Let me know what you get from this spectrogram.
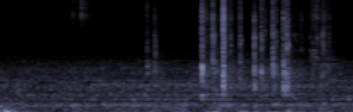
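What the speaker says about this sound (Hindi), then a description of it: "तो हम लिख लेते हैं यहाँ पे कमांड" Someone types a command on a computer keyboard to list the files in a directory: a quiet lead-in, then a quick burst of crisp, irregular key clicks, close and clear, with no talk.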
